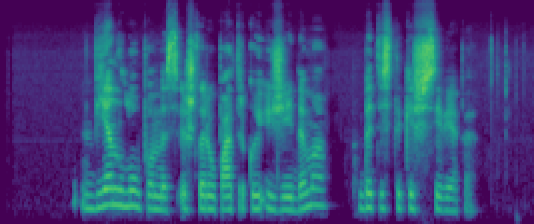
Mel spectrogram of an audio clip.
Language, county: Lithuanian, Vilnius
